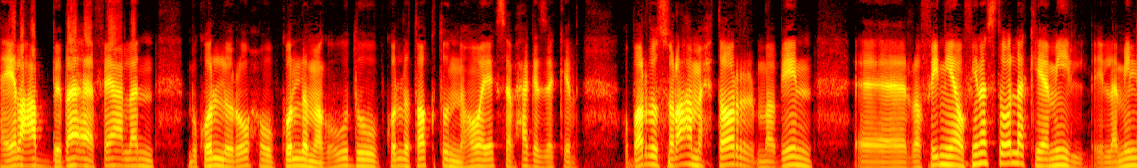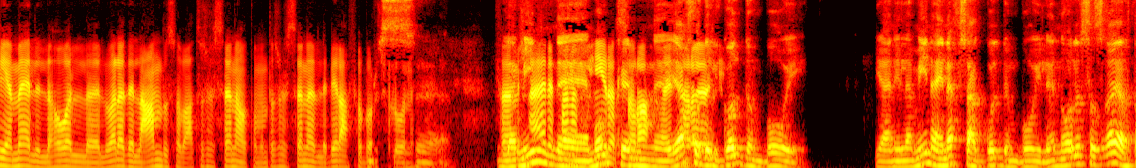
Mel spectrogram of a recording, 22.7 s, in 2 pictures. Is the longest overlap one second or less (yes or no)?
no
